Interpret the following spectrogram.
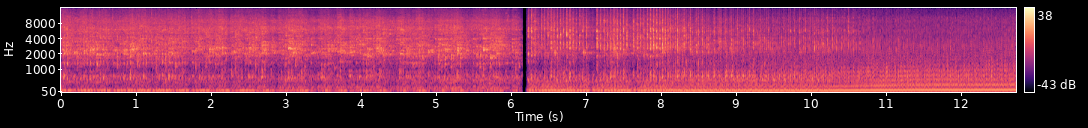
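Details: Freshly rebuilt rare GMC 302 inline-six running on electric fuel pump with hose water cooling to prevent overheating: low, even rumble with regular firing pulses, picks up smoothly and settles, running healthy without misses.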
